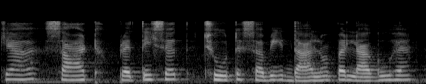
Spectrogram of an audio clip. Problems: background sounds at intervals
